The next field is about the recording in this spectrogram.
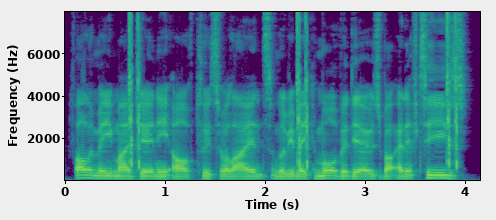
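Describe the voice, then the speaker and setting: A man's voice: fairly low pitch, steady tone, quick pace, background noise. A young man with a slight cough hosting a casual promotional video, chatty and full of fillers. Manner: chatty, with frequent "uh" and "um". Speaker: channel host.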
